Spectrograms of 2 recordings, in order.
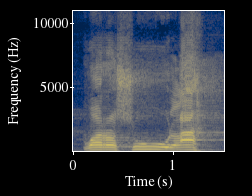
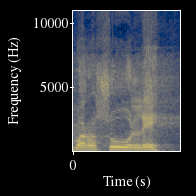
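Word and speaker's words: وَرَسُولُهُ: Bacanya wa rasulah, jangan wa rasulih.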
